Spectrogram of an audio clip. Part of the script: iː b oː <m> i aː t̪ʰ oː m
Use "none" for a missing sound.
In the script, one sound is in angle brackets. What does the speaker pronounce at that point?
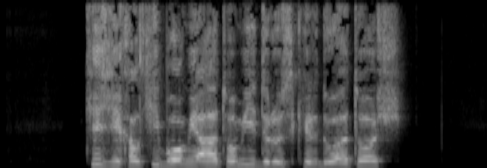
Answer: m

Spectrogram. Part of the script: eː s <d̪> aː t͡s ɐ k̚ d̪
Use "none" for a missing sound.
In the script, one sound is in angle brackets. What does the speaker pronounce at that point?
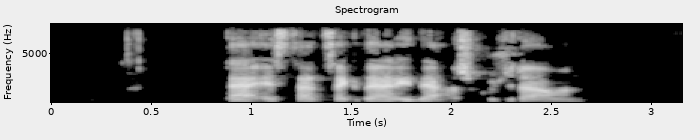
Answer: t̪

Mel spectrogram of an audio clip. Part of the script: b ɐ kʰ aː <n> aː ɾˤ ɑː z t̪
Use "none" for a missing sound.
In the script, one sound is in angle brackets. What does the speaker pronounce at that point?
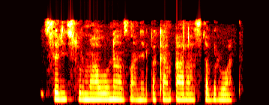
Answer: m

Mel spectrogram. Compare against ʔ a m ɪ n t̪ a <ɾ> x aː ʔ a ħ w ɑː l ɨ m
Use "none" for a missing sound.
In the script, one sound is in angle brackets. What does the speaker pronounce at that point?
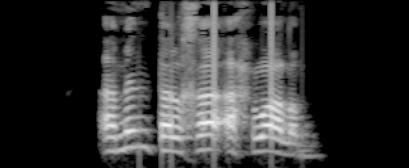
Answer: l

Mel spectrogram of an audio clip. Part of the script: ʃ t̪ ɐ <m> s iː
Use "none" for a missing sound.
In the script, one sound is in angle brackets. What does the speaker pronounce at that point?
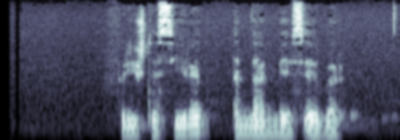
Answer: none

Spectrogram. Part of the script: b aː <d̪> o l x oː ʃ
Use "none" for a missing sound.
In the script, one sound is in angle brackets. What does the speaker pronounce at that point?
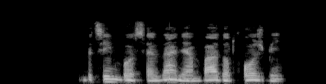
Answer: d̪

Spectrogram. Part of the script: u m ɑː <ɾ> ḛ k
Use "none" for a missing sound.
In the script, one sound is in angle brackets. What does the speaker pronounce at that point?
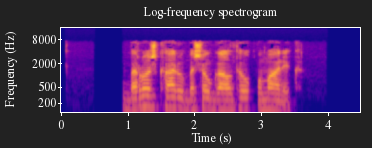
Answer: ɾ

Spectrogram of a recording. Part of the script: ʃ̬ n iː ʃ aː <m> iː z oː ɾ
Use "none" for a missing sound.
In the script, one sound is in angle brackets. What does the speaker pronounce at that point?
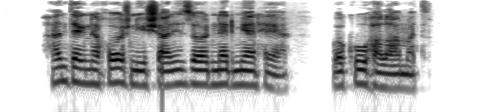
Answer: n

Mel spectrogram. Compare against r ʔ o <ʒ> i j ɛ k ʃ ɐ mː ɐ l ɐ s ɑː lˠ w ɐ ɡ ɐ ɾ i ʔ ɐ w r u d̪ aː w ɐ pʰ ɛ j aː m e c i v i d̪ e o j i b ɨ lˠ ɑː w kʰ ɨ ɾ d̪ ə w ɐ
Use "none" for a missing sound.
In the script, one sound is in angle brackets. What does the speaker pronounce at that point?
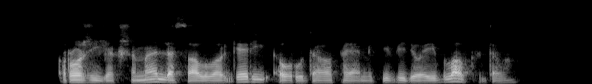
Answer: ʒ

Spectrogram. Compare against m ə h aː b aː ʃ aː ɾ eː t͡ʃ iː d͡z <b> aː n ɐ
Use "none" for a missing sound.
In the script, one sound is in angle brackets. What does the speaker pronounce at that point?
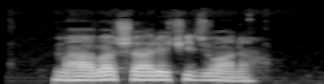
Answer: w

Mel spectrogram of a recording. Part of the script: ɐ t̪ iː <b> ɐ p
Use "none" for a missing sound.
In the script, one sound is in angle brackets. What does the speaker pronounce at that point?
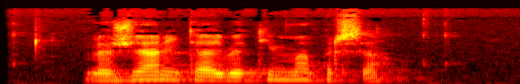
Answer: m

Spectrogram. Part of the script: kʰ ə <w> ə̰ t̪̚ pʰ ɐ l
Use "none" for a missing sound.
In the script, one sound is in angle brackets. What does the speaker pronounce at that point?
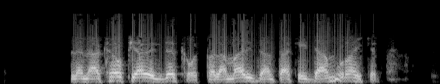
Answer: w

